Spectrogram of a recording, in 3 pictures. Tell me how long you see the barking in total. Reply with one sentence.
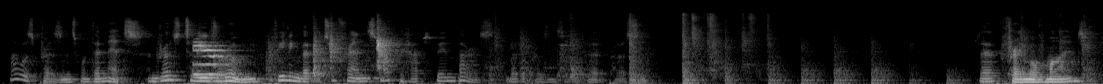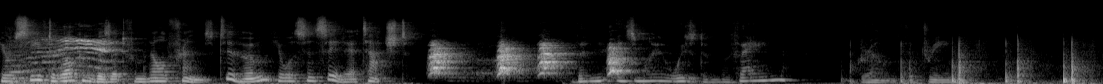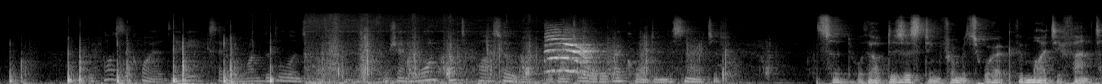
You can hear the barking for 2 seconds altogether.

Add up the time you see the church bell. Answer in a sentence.
The church bell can't be heard in this clip.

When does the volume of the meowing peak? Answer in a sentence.
The loudest moment of the meowing is at 28 seconds.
